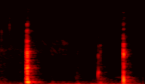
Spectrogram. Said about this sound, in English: And they're like, did you hear that? That was a tree branch being slapped across a tree. Oh, it's knocking. He's knocking.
